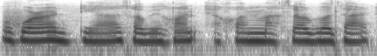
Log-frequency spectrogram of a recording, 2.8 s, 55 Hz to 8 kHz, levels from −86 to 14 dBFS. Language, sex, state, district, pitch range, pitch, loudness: Assamese, female, Assam, Kamrup Metropolitan, 210-225 Hz, 215 Hz, -17 LUFS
